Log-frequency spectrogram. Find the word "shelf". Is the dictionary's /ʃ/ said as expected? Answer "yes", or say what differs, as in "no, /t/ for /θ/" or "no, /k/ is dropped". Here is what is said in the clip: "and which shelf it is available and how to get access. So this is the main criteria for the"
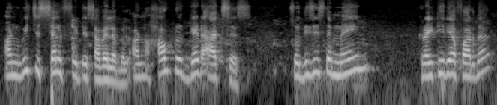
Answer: no, /s/ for /ʃ/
